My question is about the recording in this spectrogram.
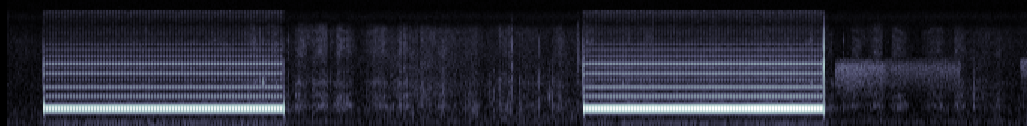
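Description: Telephone ringback tone, the ringing a caller hears while a call rings through: two steady rings of about two seconds each, about two and a half seconds apart.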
